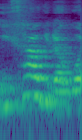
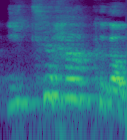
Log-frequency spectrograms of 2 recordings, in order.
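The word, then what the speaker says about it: יצחק: 사라가 이제 헛웃음에서 찐 웃음으로 바뀌었으니까 기뻐서 아들 이름을 웃음이라는 뜻 혹은 그가 웃었다라는 뜻의 히브리어 이츠하크 우리는 이삭이라고 합니다만 이츠하크가 원래 발음이에요.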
